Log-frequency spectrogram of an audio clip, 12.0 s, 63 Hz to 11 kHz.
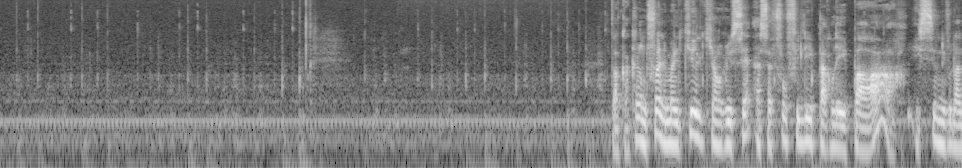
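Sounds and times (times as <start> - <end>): stylus tapping on tablet: 0.0 - 7.8, 8.4 - 9.0
steady low hum: 0.0 - 12.0.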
